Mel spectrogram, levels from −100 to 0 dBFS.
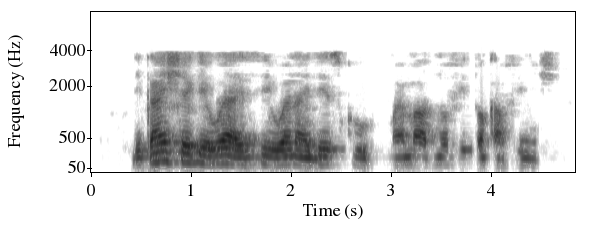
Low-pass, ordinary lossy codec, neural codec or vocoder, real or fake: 7.2 kHz; AAC, 16 kbps; none; real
